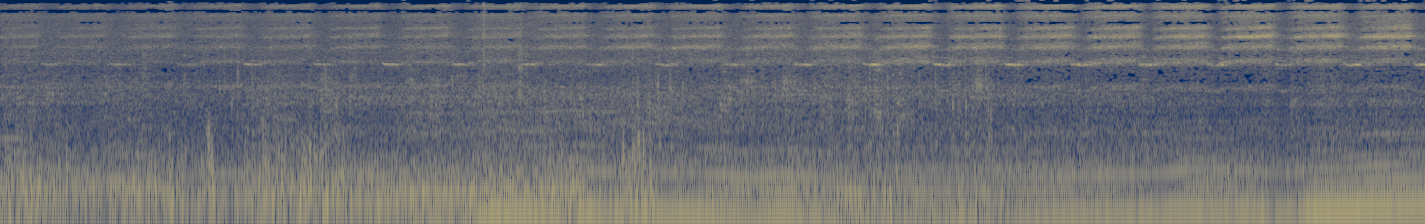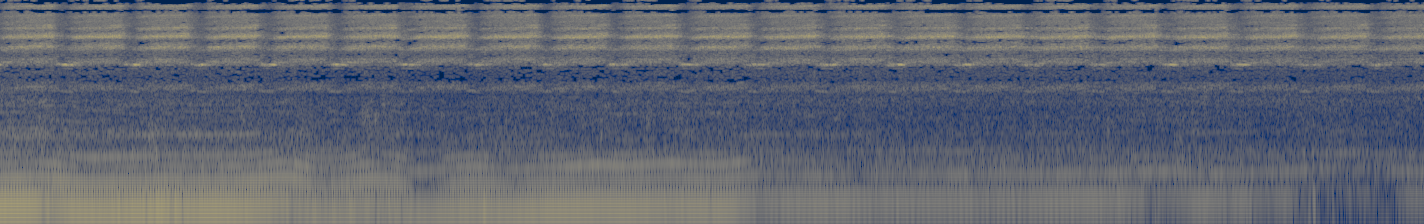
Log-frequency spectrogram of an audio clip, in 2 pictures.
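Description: Small truck's diesel engine labouring in low gear under a heavy load of sugarcane on a muddy track, its pitch rising and falling with the throttle. It drops off about three-quarters of the way through as the truck pulls away.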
